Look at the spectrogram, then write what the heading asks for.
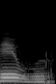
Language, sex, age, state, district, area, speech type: Kashmiri, male, 18-30, Jammu and Kashmir, Budgam, rural, read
